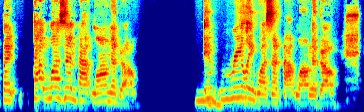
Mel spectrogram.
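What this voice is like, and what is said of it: Choked-up, emotional voice. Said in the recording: “I'm getting choked up,”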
